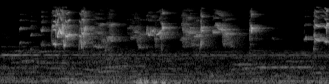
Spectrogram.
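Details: Bird known as lakbet gives quick clusters of high, scratchy chirps in short bursts roughly every half second, over a faint constant hum.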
